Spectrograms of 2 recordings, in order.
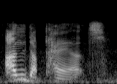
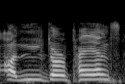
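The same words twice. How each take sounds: First: "underpants" as "undapants", R dropped; New England "undapants" with no R; northern accent. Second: Said in the usual way. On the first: Shown as a demonstration. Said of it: "then they'll say underpants". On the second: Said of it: "instead of underpants".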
